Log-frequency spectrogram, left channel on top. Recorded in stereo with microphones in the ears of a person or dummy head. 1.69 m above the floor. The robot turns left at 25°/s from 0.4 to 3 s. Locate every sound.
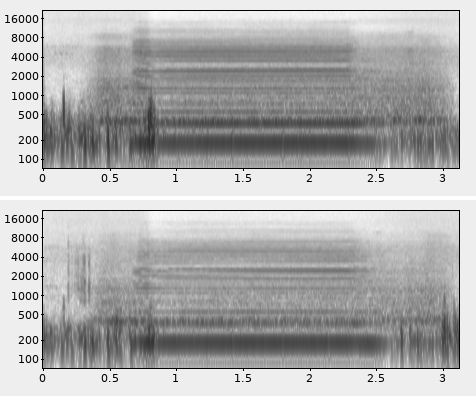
0.6 s a phone buzzing: 95° left, 4.5 m; by 2.5 s 50° left, 4.5 m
